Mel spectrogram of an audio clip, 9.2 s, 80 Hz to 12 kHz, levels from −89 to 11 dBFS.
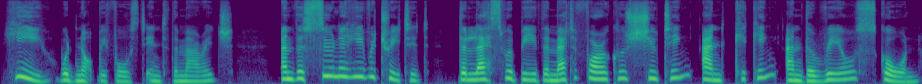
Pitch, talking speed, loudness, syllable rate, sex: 215 Hz, 165 wpm, -21 LUFS, 4.9 syllables/s, female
